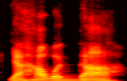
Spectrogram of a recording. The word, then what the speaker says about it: Judah: what it says here based on the ancient pattern where each Conant is followed by the vowel sound ah a more accurate pronunciation of Judah in ancient Hebrew would be yahawah da wait whoa you notice what it says yahawah da come on brothers and sisters we've been saying that right yahwah da it says in ancient Hebrew the the name Judah will be pronounced yahawah da uh oh wait a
